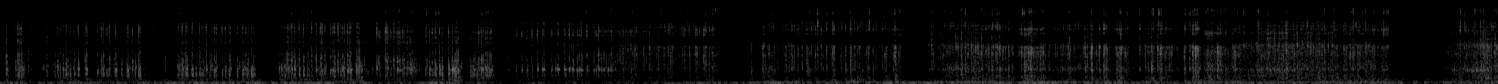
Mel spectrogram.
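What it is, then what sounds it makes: Silicone scrubbing glove. Fingertips and long nails scratch and tap across the bristle nubs of a green silicone scrubbing glove lying flat. The result is a steady, bright, crackly rustle of dense scratching with light tapping, broken by a few brief pauses.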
